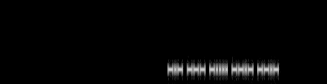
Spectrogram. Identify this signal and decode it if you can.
Morse code, heard as a keyed tone, about 75 wpm, 700 Hz. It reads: KO6QQ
